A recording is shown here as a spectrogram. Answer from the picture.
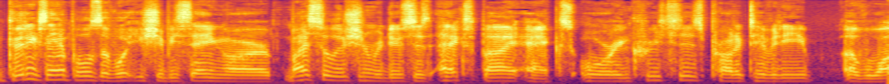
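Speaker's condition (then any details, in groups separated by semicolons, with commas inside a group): No condition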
